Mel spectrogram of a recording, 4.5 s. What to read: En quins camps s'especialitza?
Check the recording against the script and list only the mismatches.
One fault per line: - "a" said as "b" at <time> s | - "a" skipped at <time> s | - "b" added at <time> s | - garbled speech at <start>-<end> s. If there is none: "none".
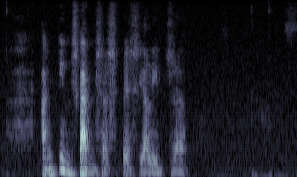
none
